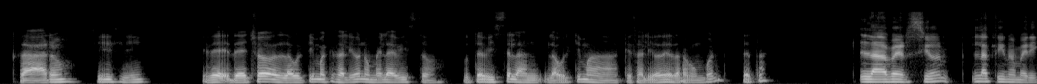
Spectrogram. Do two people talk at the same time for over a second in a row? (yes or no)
no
